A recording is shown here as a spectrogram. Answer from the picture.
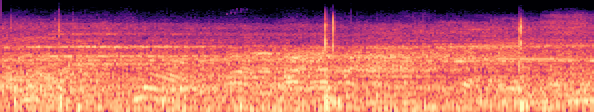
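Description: A football being struck: two sharp knocks, one just over a second in and one near the end, with players shouting.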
